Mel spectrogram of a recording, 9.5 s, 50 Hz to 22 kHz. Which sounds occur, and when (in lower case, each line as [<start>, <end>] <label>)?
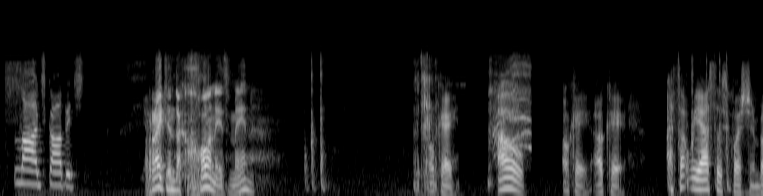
[0.00, 9.54] background noise
[0.06, 0.46] noise
[0.15, 9.54] conversation
[0.16, 1.05] female speech
[1.60, 1.89] noise
[1.82, 3.19] male speech
[3.16, 3.53] breathing
[3.82, 4.04] clicking
[5.15, 5.70] male speech
[5.15, 5.70] human voice
[5.67, 5.87] beep
[6.11, 6.64] generic impact sounds
[6.13, 6.66] human voice
[6.19, 6.54] male speech
[7.03, 7.34] male speech
[7.43, 7.85] male speech
[7.85, 8.08] breathing
[8.36, 9.54] male speech
[8.47, 8.53] clicking
[8.63, 8.70] clicking
[8.80, 9.08] clicking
